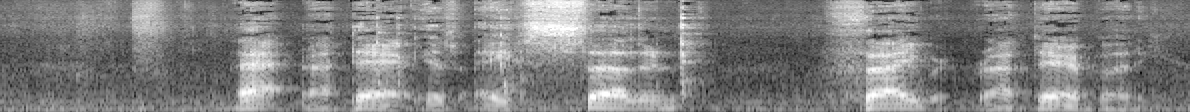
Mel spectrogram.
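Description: A spatula spreads filling across bread with a soft scraping.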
